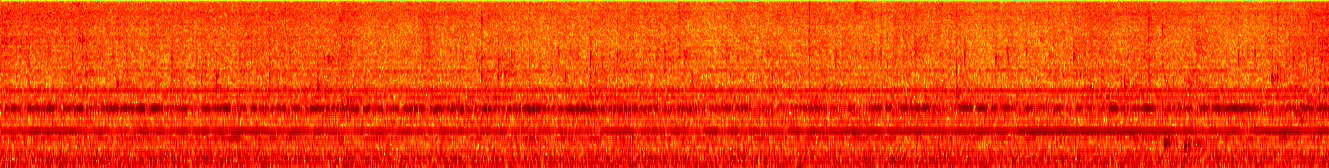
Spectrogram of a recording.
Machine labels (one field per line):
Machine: pump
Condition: abnormal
